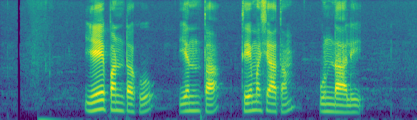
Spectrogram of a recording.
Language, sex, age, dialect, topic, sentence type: Telugu, male, 41-45, Central/Coastal, agriculture, question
